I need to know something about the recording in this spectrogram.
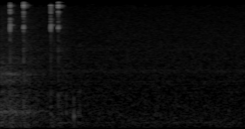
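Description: Four faint, short clicks of a computer mouse in two quick pairs within the first second, as a tab on a web page is clicked; otherwise near silence.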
